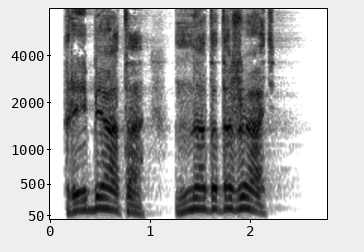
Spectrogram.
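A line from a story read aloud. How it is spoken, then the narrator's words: Hoarse yelling. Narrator (Russian): орал обычно спокойный Морозов сорванным голосом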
